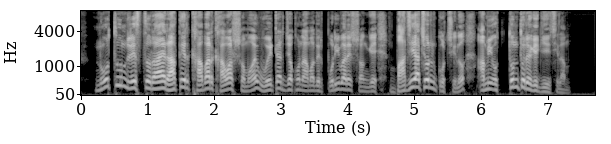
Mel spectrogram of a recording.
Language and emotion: Bengali, angry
